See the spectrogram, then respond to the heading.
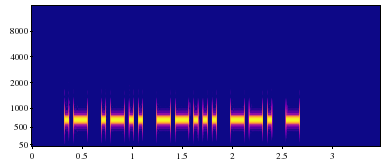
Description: Morse code, heard as a keyed tone, about 25 wpm, 700 Hz. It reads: AL7GT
